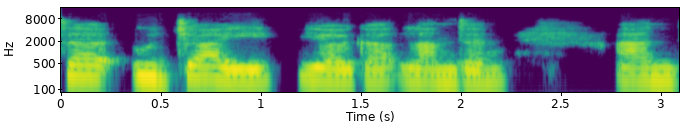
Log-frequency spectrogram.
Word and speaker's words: Ujjayi: How are we pronouncing this? It's Ujjayi Yoga, London. And Ujjayi is Sanskrit for victorious.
